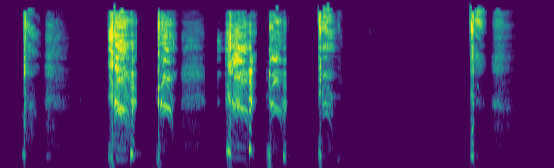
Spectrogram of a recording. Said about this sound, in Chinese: 正低着头喝汤的老公却大力地咳嗽了起来。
